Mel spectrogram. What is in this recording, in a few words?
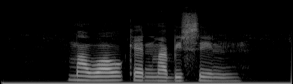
ILOCANO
